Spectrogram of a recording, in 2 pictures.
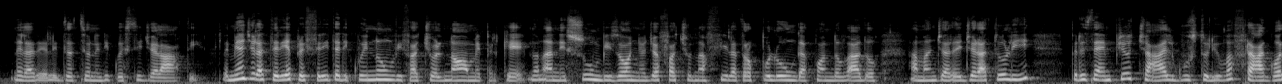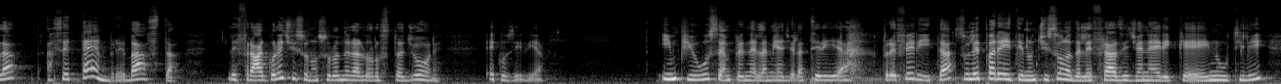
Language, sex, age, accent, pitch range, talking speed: Italian, female, 50-69, native, 185-220 Hz, 170 wpm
